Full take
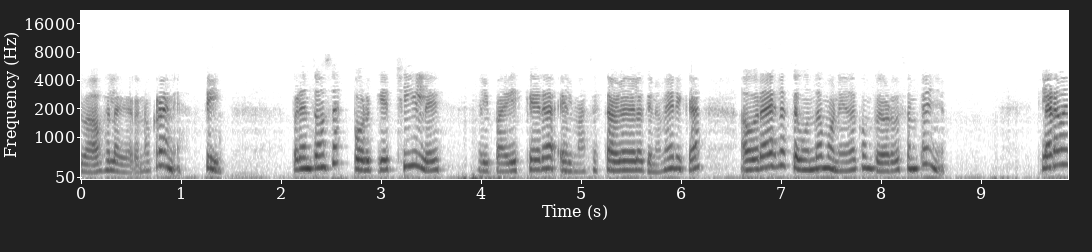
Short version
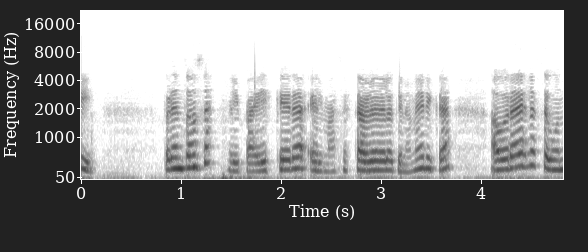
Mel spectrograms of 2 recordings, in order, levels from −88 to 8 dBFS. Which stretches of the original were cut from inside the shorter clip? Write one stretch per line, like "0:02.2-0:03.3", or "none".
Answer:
0:02.7-0:03.9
